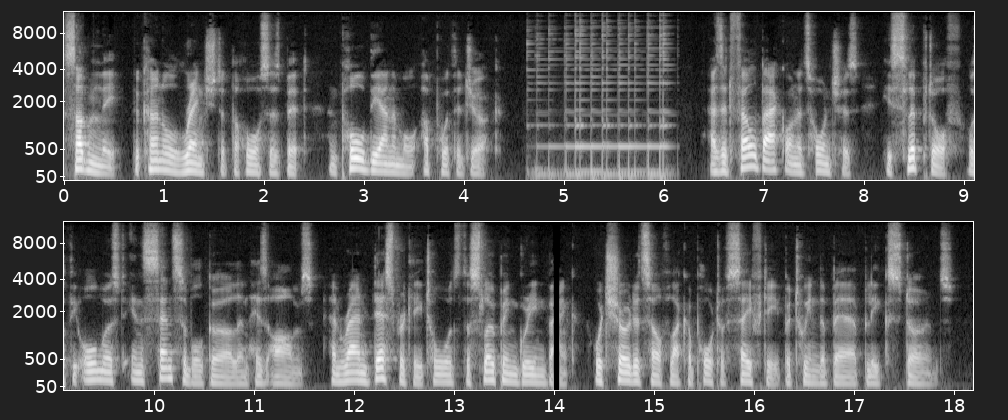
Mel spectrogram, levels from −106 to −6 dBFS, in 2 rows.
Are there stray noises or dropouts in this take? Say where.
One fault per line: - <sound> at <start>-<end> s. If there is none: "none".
- tap at 4.6-6.2 s
- dropout at 14.0-14.1 s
